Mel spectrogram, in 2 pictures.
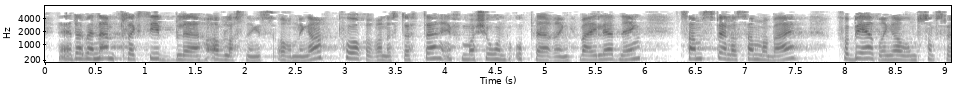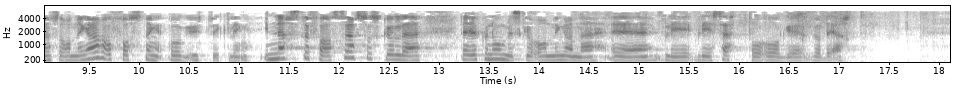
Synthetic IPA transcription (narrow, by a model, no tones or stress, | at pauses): d̪ɛblænɛmnt̪flɛksiːbləɑ̰ːʋlɑst̪nɪŋsɔʁnɪŋɑʁpʰoːʁøːʁənəst̪œt̪ːəɪnfɔmɑʃuːnʊpʰlæːʁɪŋʋæɪleːd̪nɪŋ | sɑmspɪlɔsɑmːɑʁbæɪ | fɔbeːd̪ʁɪŋɑʋʊmsɔlɡslœnsɔʁnɪŋɑʁɔfɔʁsknɪŋoːɡʉːt̪ʰʋɪklɪŋɪnɛst̪əfɑːsəsɔskʉlːəd̪̥æɪœkʊnuːmɪskəʔɔʁnɪŋɑnəbliːbliːsɛt̪ːpʰɔʔɔɡʋʉʁd̪ḛːʁt̪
